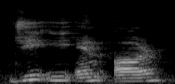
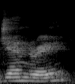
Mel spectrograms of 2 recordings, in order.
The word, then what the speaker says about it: genre: Well, the next word is G-E-N-R-E. The word is not genre. The word is genre. The word is genre, right? Genre. Again, once again, genre.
